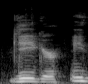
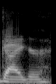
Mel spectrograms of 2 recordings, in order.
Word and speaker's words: Giger: Giger. H.I. Giger's. Yeah, sorry, my bad. No, it's Geiger. I was being stupid. You're right. I always pronounced it Geiger, so.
